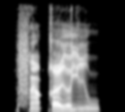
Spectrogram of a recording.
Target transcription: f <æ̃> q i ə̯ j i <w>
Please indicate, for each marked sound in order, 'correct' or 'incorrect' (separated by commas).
correct, correct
